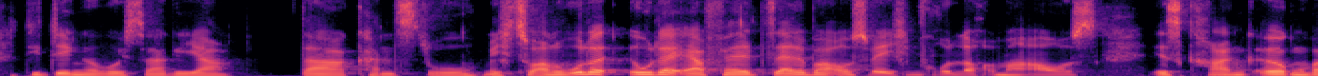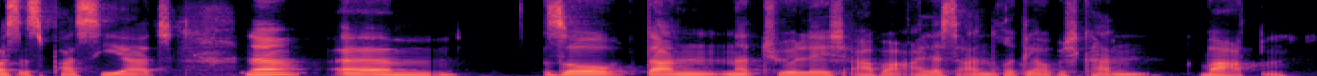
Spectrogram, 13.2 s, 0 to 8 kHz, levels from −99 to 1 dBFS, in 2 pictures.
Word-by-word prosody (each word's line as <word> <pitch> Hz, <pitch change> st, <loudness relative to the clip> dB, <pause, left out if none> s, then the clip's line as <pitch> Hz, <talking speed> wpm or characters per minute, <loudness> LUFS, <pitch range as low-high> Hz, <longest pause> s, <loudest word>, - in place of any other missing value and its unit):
die 175 Hz, -, -4 dB
Dinge, 165 Hz, -1 st, 0 dB
wo 155 Hz, -, 0 dB
ich 150 Hz, 0 st, -3 dB
sage: 150 Hz, 0 st, -4 dB
„Ja, 140 Hz, -1 st, -2 dB, 0.3 s
da 150 Hz, 0 st, +1 dB
kannst 140 Hz, -1 st, -4 dB
du 130 Hz, -1 st, -5 dB
mich 150 Hz, -2 st, -3 dB
zu -, -, +5 dB
anru“ 175 Hz, +3 st, +3 dB
oder 215 Hz, -1 st, +7 dB
oder 205 Hz, -1 st, +6 dB
er 165 Hz, +2 st, +4 dB
fällt 175 Hz, 0 st, +1 dB
selber 175 Hz, +2 st, +2 dB
aus 175 Hz, 0 st, 0 dB
welchem 160 Hz, +2 st, -2 dB
Grund 170 Hz, 0 st, -7 dB
auch 160 Hz, +2 st, -3 dB
immer 165 Hz, -1 st, -3 dB
aus, 165 Hz, +1 st, -1 dB, 0.2 s
ist 170 Hz, 0 st, +3 dB
krank, 175 Hz, +1 st, -2 dB
irgendwas 175 Hz, -1 st, +4 dB
ist 160 Hz, -, +3 dB
passiert, 170 Hz, +1 st, -1 dB, 0.3 s
ne? 190 Hz, +1 st, +4 dB, 0.2 s
Ähm, 175 Hz, -1 st, +2 dB, 0.4 s
so 170 Hz, -2 st, +2 dB
dann 155 Hz, -1 st, +2 dB
natürlich, 150 Hz, +1 st, -3 dB
aber 135 Hz, 0 st, -5 dB
alles 140 Hz, +1 st, -4 dB
andere, 150 Hz, +1 st, -6 dB
glaube 75 Hz, -, -6 dB
ich, -, -, -7 dB
kann 70 Hz, -1 st, -6 dB, 0.2 s
warten. -, -, -3 dB
165 Hz, 180 wpm, -28 LUFS, 150-175 Hz, 0.4 s, oder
